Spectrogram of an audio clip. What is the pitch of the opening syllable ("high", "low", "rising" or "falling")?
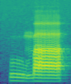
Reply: falling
